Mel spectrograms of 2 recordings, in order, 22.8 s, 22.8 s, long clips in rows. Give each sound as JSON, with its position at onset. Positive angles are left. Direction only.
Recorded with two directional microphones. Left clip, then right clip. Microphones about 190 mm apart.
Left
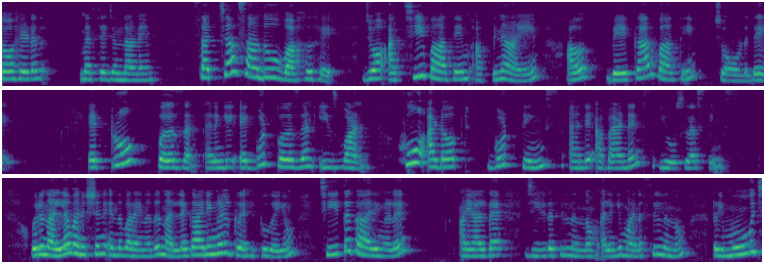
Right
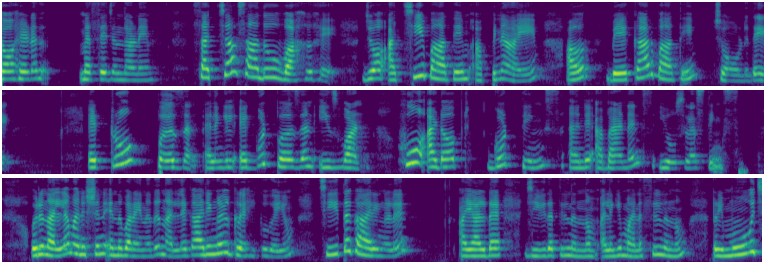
{"t": 0.0, "sound": "a woman's voice", "side_deg": -40}
{"t": 8.4, "sound": "a woman's voice", "side_deg": -35}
